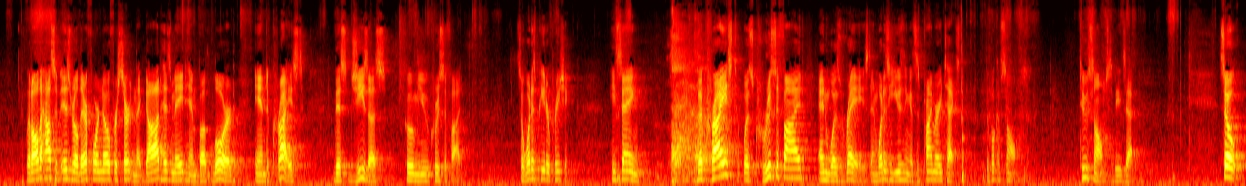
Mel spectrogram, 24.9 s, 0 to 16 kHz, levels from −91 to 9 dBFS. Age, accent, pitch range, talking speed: 30-49, American, 120-165 Hz, 135 wpm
